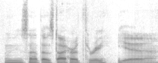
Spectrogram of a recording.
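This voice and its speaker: A man hosting a podcast, casually discussing news in a halting, hesitant way. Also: low voice, lively intonation. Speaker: podcast host.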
